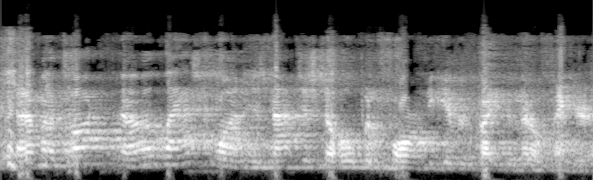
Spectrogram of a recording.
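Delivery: ordinary talk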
